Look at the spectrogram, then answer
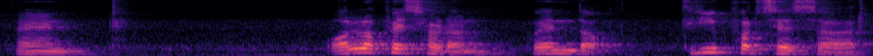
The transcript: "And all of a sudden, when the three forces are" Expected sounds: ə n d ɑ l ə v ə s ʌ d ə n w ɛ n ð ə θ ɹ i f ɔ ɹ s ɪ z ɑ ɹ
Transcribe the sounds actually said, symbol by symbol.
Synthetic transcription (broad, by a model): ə n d ɑ l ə p ə s ʌ d ə n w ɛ n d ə t ɹ i p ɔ ɹ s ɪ s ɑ ɹ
